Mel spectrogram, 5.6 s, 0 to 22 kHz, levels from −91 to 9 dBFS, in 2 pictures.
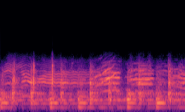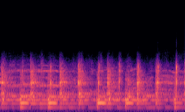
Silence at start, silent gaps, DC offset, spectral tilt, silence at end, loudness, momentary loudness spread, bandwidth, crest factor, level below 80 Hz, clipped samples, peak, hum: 0 s; none; under 0.1%; -6.5 dB/octave; 0 s; -21 LUFS; 3 LU; 3.6 kHz; 18 dB; -62 dBFS; under 0.1%; -4 dBFS; none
